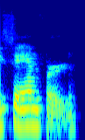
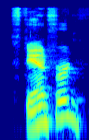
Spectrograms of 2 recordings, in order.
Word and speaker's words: Stanford: I I because to me you said it sounds like you said Oh, did you say Sanford? Stanford. It's Stanford.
